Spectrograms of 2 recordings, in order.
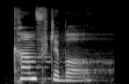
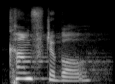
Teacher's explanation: Do not give every syllable the same weight. Let the first part carry the stress. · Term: word stress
